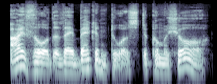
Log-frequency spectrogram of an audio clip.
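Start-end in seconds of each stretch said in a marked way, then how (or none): none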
